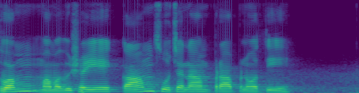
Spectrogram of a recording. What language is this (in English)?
Sanskrit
